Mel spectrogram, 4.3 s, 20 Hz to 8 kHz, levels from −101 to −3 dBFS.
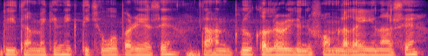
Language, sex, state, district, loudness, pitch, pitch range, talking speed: Nagamese, female, Nagaland, Dimapur, -20 LUFS, 105 Hz, 105-115 Hz, 155 wpm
